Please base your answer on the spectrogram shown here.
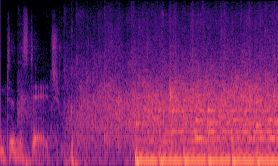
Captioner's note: applause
